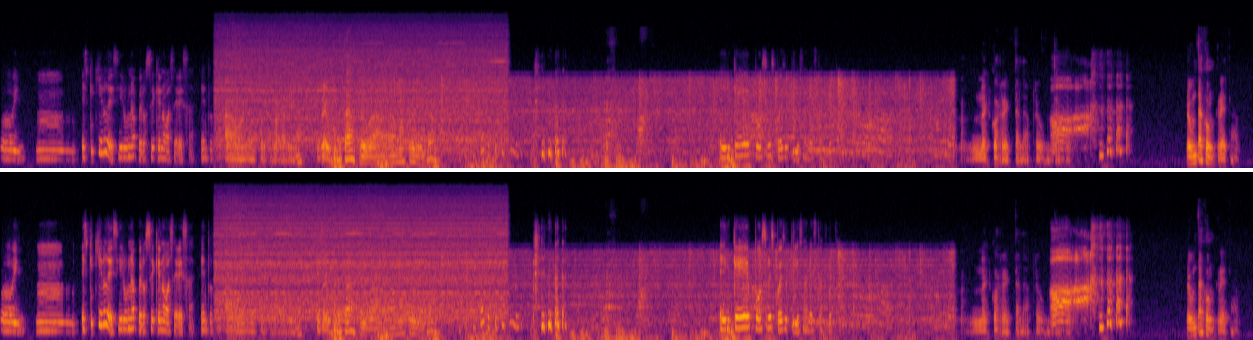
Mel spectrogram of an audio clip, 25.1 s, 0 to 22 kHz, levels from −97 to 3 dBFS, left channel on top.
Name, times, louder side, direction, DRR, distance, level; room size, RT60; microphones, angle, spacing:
voice 1, 0.0-4.5 6.3-7.0 9.6-10.4 10.7-11.4 14.4-16.8 21.0-22.6, right 7 dB, 65° right, 0.4 m, -32 dB
sound 1, 4.3-10.2, right 3 dB, 10° right, 0.9 m, -38 dB
voice 2, 4.5-6.1 6.4-8.7 11.8-12.5 18.8-21.2 23.7-24.8, left 4 dB, 55° left, 0.6 m, -36 dB
sound 2, 6.5-19.1, left 1 dB, 10° left, 0.5 m, -40 dB
3.9 x 2.2 x 2.3 m
head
